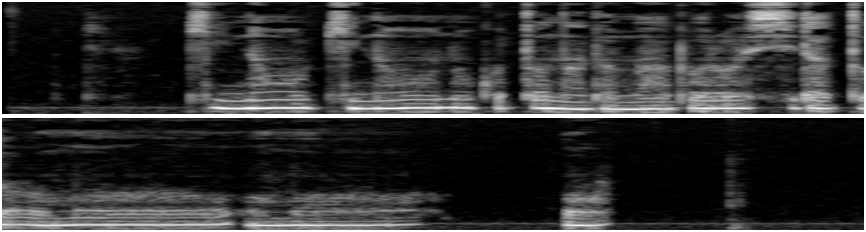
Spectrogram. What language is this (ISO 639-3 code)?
jpn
